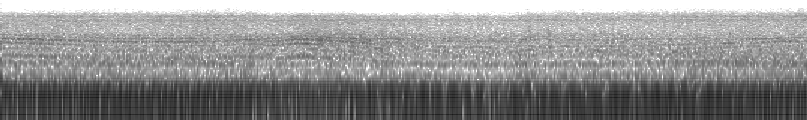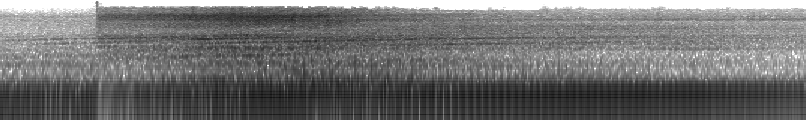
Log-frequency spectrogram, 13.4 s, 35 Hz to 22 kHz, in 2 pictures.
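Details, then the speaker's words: 1979 Camaro Z28, over-400 small-block Chevrolet V8 with Pete Jackson gear drive, Borg Warner T-10 4-speed, hood open; deep lumpy idle with steady straight-cut timing gear whine above the rumble; noisy gear drive to be replaced. "this is standard small block Chevrolet it's uh it's over 400 F big Ines but you sure can hear that Gear Drive"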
